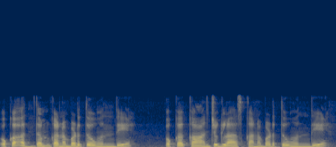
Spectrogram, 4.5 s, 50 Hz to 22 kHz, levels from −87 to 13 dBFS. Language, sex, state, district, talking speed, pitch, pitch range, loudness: Telugu, female, Telangana, Hyderabad, 120 wpm, 210 Hz, 200-230 Hz, -18 LUFS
